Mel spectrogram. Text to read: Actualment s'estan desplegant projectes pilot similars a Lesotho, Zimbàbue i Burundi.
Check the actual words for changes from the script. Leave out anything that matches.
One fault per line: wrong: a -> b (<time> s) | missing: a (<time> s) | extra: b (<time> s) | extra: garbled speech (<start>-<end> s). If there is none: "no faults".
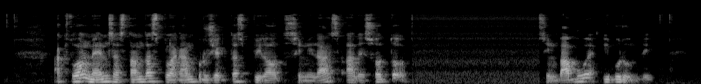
no faults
